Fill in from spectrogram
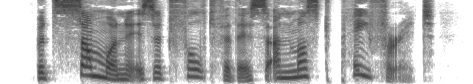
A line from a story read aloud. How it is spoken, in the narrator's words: snapped Bridgestock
